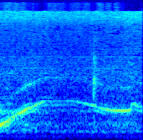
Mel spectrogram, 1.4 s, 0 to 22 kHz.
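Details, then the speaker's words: 1926 Sparton 5-26 battery-powered radio with too much gain: thin whistle glides up, then settles into a steady tone at the low end of the dial, dying out when turned down; set suspected to be oscillating. "sound like oscillations down there sounds really been down bit quieter"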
